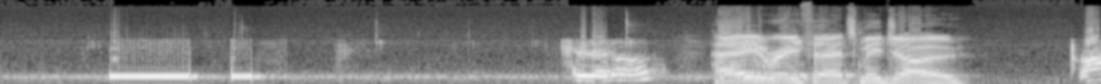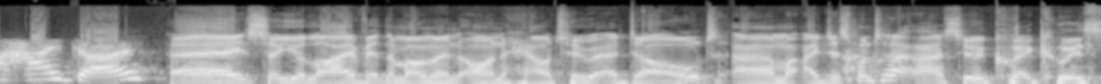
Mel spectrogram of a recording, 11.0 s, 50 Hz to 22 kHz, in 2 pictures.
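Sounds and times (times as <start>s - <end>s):
faint constant hum: 0.0s - 10.9s
outgoing telephone call ring tone: 0.6s - 1.4s
speech: 2.9s - 10.9s.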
